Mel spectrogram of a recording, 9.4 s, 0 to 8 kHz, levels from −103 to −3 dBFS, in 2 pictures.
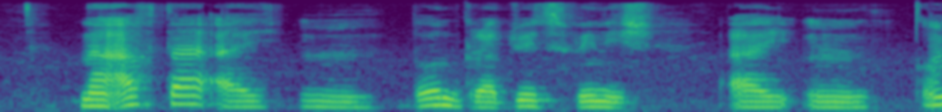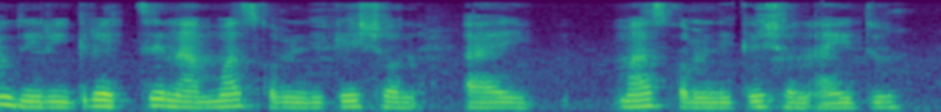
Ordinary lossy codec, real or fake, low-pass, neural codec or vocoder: AAC, 32 kbps; real; 7.2 kHz; none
